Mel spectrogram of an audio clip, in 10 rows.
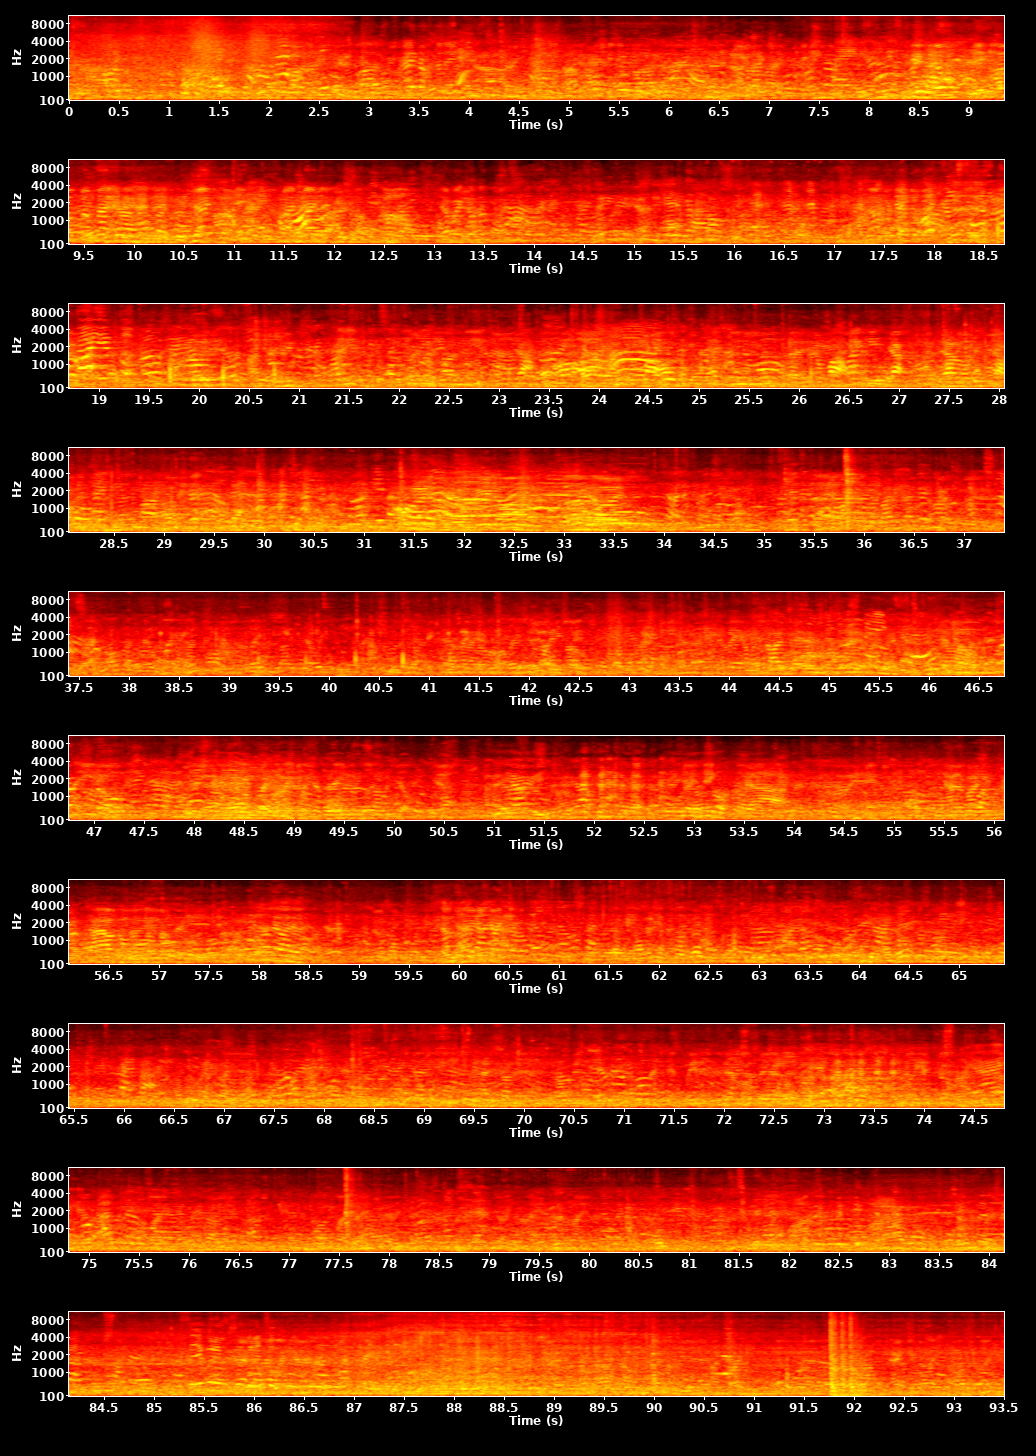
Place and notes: {
  "title": "Katwijk-Aan-Zee, Nederlands - Bar terrace and sunny afternoon",
  "date": "2019-03-29 17:50:00",
  "description": "Katwijk-Aan-Zee, Taatedam. Lively discussions on the terrace during a very sunny afternoon.",
  "latitude": "52.20",
  "longitude": "4.40",
  "altitude": "7",
  "timezone": "Europe/Amsterdam"
}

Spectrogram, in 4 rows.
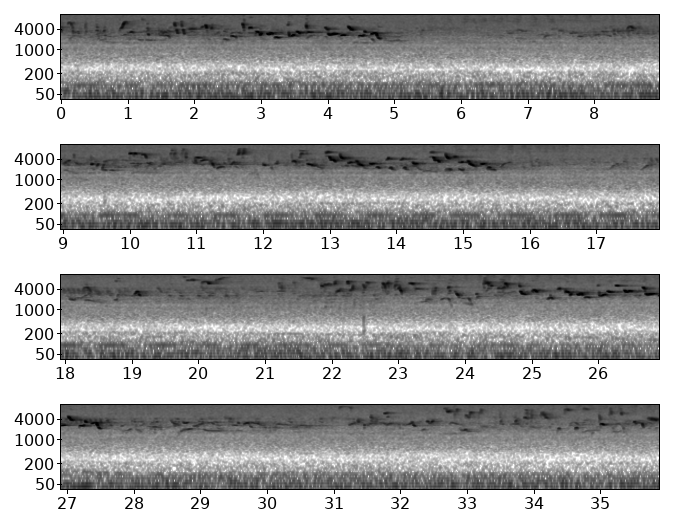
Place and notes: {
  "title": "Berlin, Buch, Mittelbruch / Torfstich - wetland, nature reserve",
  "date": "2020-06-19 12:00:00",
  "description": "12:00 Berlin, Buch, Mittelbruch / Torfstich 1",
  "latitude": "52.65",
  "longitude": "13.50",
  "altitude": "55",
  "timezone": "Europe/Berlin"
}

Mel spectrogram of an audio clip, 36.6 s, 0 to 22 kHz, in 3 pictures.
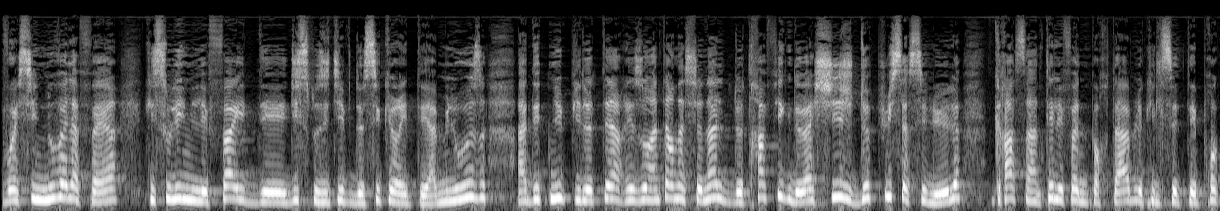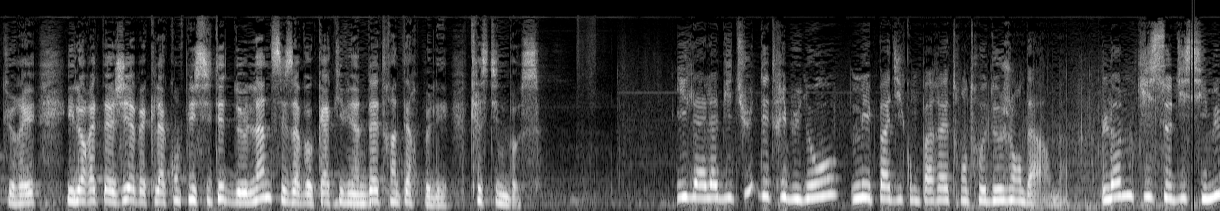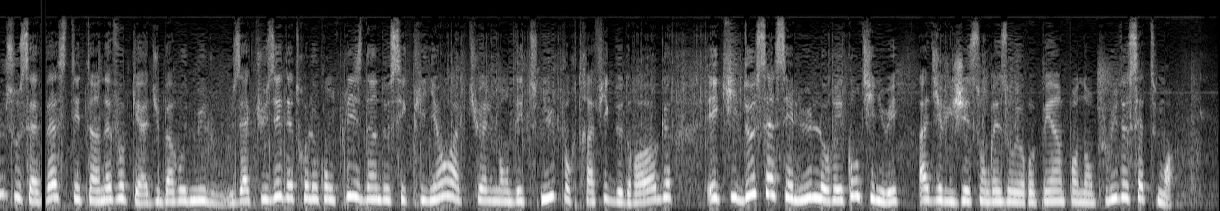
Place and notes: {
  "title": "Mulhouse, Maison d'arret, Traffic stupefiant",
  "latitude": "47.75",
  "longitude": "7.34",
  "altitude": "239",
  "timezone": "GMT+1"
}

